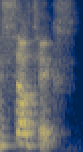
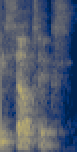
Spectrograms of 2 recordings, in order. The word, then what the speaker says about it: Celtic: It's not even Celtics. The word is pronounced Celtic. But since they use a soft C, they say Celtics.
